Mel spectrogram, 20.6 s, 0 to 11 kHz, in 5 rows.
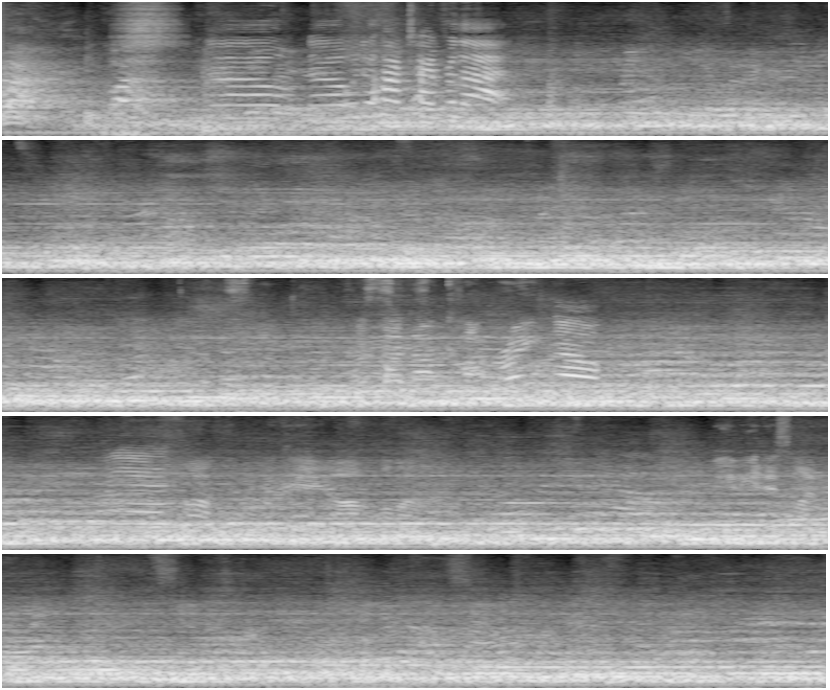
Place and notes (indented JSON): {
  "title": "UMC Glennmiller Ballroom - VSA Prepares for their Tet Show",
  "date": "2013-02-02 16:55:00",
  "description": "The Vietnamese Student Association of Boulder prepare for their annual Lunar New Year Show (Tet Show).",
  "latitude": "40.01",
  "longitude": "-105.27",
  "altitude": "1660",
  "timezone": "America/Denver"
}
